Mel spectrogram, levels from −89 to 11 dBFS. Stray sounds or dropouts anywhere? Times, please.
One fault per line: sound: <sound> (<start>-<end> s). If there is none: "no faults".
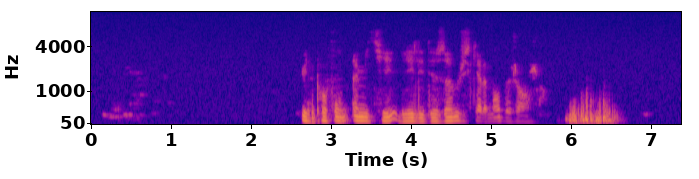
no faults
